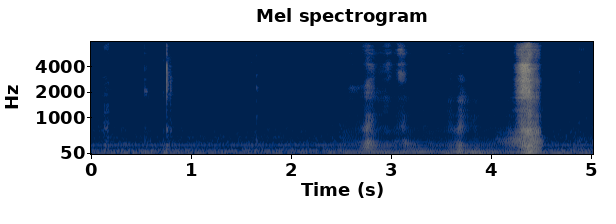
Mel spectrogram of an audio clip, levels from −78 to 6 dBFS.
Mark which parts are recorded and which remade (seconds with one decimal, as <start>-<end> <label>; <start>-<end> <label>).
0.0-2.5 recorded; 2.5-4.5 remade; 4.5-5.0 recorded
